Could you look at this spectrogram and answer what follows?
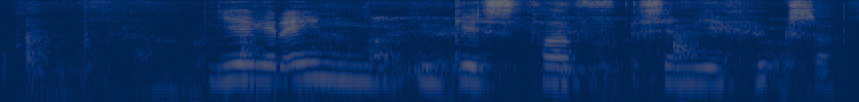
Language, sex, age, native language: Icelandic, female, 14, Icelandic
